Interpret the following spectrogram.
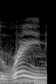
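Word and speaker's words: reign: song you'll see that the word rain here is spelled r e i g n instead of rain like from the sky r a i n this line takes advantage of the homophone of rain the water that falls from the sky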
